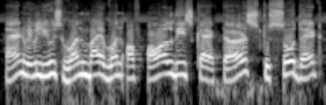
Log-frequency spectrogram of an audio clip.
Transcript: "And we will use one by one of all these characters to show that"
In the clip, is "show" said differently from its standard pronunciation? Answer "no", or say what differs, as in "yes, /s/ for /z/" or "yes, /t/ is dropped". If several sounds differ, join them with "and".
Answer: yes, /s/ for /ʃ/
